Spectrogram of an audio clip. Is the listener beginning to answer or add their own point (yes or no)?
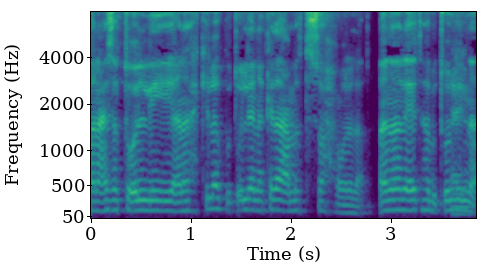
no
